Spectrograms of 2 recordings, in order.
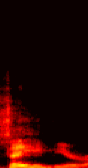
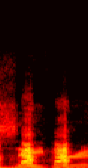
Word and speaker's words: Xavier: Hey, at least you pronounced it properly. Oh, good. Okay. All right. A lot of guys will call it Xavier, and that drives me nuts.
